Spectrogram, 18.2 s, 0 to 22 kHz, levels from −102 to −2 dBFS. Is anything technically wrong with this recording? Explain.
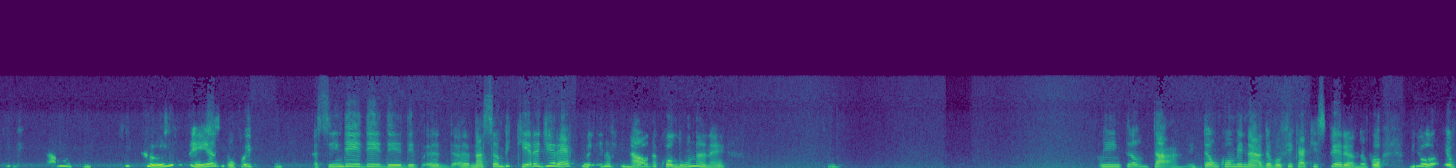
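Yes, there are three kinds of echo-canceller fault in this speech clip.

Speech suppressed in double talk occurs from 0.02 to 3.93 s, from 7.24 to 8.2 s, and from 16.53 s to the end at 18.21 s. The talker's level sinks by as much as about 25 dB in the first stretch, for roughly three seconds in total, and by about 15 dB in the later two. The likely cause is both ends talking at once, so the canceller could not tell near speech from loudspeaker echo and attenuated everything.

The other side's voice is leaking through from 1.4 to 2.72 s, sitting about 15 dB below the talker, and again faintly from 3.68 to 3.9 s at about 35 dB down. A second, weaker voice can be heard behind the main one. This is likely residual echo: the far end played over the loudspeaker, reached the microphone, and was not fully cancelled.

Background gated by the echo canceller happens from 11.84 to 12.13 s. 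The room ambience dips by about 7 dB for roughly 0.3 s and then returns. The canceller clamped the microphone down hard while the loudspeaker was active, taking the background noise with it, and released once playback eased.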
